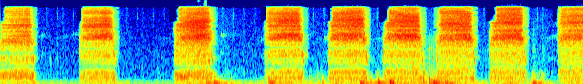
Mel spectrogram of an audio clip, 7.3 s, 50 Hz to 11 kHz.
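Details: Owlets of barn owl in a nest box at night, 27 March 2024, handing a vole between them; nine rough, breathy screeches, closely spaced in the second half, over low scuffling noises.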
